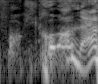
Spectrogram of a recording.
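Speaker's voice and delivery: loud shout. Retelling a confrontation with a man walking backwards, retelling his own shout. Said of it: "so I started shouting".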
